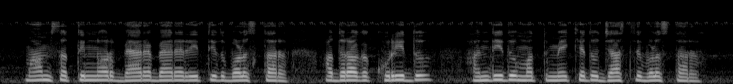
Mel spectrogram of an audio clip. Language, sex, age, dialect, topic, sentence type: Kannada, male, 18-24, Northeastern, agriculture, statement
